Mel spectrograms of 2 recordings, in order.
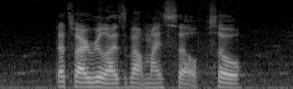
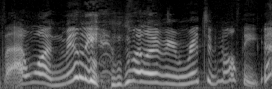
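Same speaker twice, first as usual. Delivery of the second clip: mock whine; 10 semitones higher, 3 dB louder than usual. The vlogger complains to the higher power in a mock whine. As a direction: pout like a kid denied a toy. Whining about wanting millions.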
